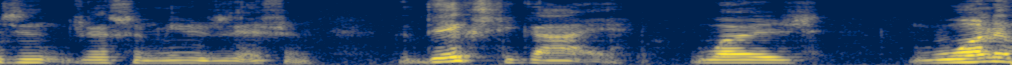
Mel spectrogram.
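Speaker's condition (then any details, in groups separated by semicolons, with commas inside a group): Cerebral palsy; speech affected by cerebral palsy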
